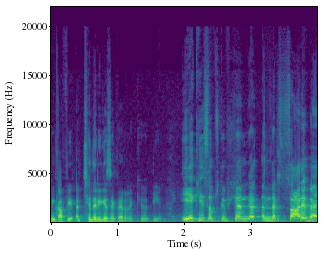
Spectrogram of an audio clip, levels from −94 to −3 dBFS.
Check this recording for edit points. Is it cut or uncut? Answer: cut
